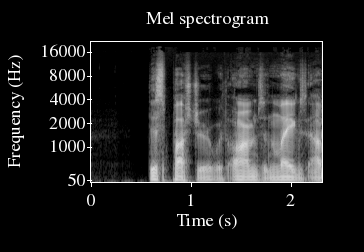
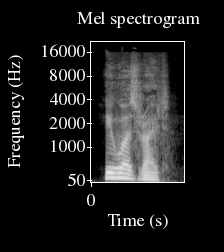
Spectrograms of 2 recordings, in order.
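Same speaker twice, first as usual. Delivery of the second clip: higher, louder woman conceding; reluctant woman's voice; 8 semitones higher, 5 dB louder than usual. Acted. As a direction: admit it, eyes averted. Narrator voices Forrest.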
